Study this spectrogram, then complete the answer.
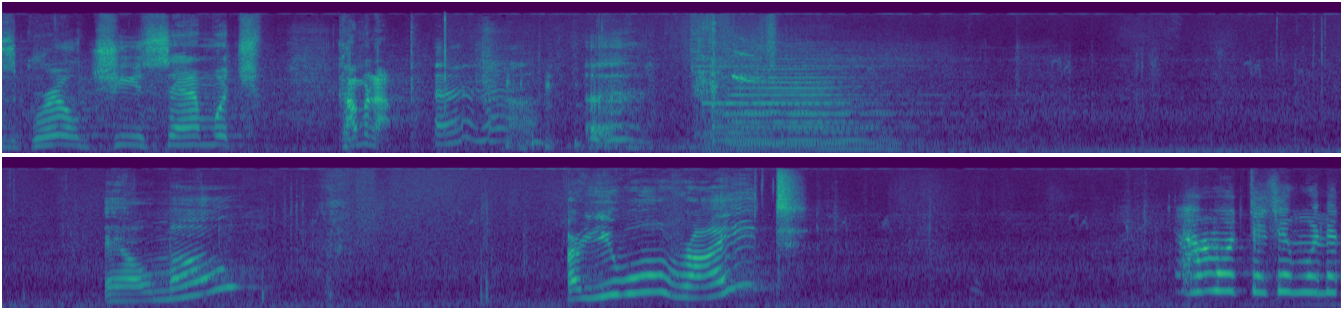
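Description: A high-pitched puppet voice speaks excitedly nearby.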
